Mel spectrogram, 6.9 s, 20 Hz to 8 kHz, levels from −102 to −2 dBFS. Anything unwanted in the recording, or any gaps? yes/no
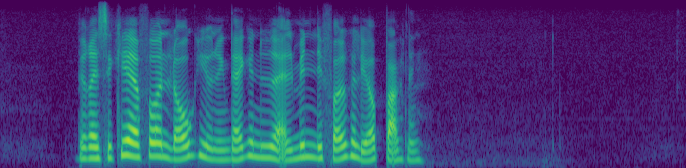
no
